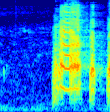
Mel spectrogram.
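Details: Red junglefowl hen, a wild bird, calling for a mate: one harsh, buzzy note followed quickly by two shorter clipped clucks, with near silence before.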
